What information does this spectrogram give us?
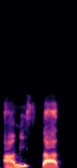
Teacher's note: Si vemos la palabra amistad, la mayor fuerza de voz está en la última sílaba, allí tengo la sílaba tónica. Y las otras dos, que son débiles, vienen a ser sílabas átonas.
